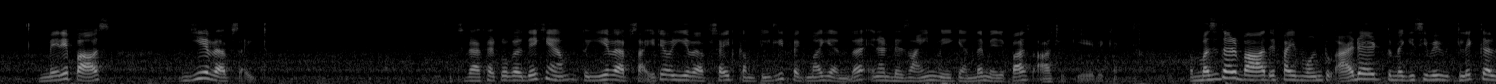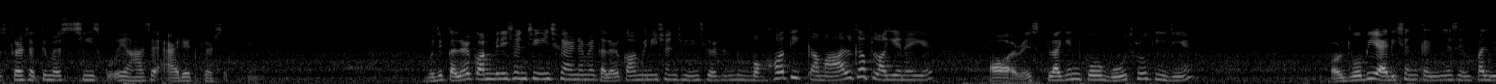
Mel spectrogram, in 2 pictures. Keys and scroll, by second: 10.1 ctrl+0, 16.7 ctrl+a, 25.4 ctrl+0.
